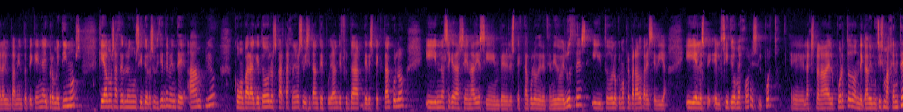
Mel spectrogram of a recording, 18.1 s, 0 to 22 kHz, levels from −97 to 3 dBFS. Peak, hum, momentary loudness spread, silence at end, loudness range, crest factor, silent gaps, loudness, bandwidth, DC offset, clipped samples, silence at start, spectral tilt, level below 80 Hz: -14 dBFS; none; 9 LU; 0 s; 2 LU; 22 dB; none; -35 LUFS; 16 kHz; under 0.1%; under 0.1%; 0 s; -2 dB/octave; -78 dBFS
